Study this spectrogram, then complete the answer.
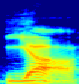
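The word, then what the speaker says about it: я: It's called yah and as its name suggests in most cases it sounds like yah. However, when it comes after a soft consonant which is a consonant pronounced with a tongue close to or touching the roof of the mouth the y is dropped and it's pronounced as a.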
